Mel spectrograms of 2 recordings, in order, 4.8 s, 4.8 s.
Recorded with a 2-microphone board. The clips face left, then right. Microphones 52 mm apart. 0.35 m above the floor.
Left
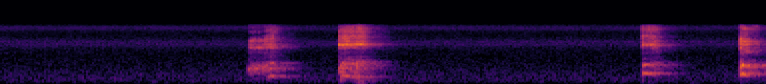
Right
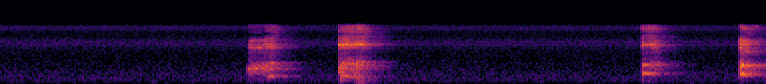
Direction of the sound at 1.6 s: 20° right (ahead or behind).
